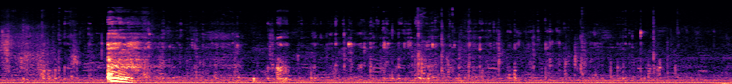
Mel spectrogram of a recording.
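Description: A man chewing food with his mouth closed, with faint small wet clicks, and one short falling vocal sound, like a grunt or "mm", about a second and a half in. A steady low hum runs underneath.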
